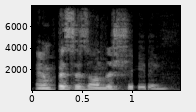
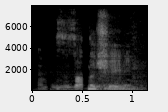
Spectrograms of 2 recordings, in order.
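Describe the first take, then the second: First: Said in the usual way. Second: Much softer, quicker repeat under the breath; quiet echo. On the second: Shown as a demonstration. Math teacher softly echoes her own reminder to students, quiet. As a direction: murmur the reminder again to yourself.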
